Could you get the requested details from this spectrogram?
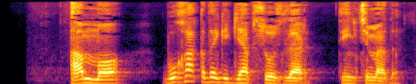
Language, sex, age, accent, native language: Uzbek, male, 18-24, Toshkent viloyati, Uzbek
